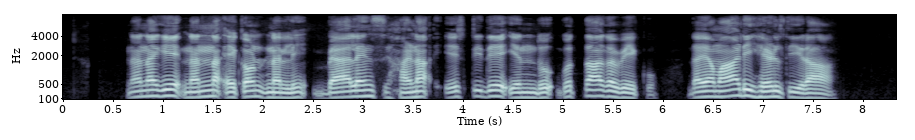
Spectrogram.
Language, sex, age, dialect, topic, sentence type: Kannada, male, 51-55, Coastal/Dakshin, banking, question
